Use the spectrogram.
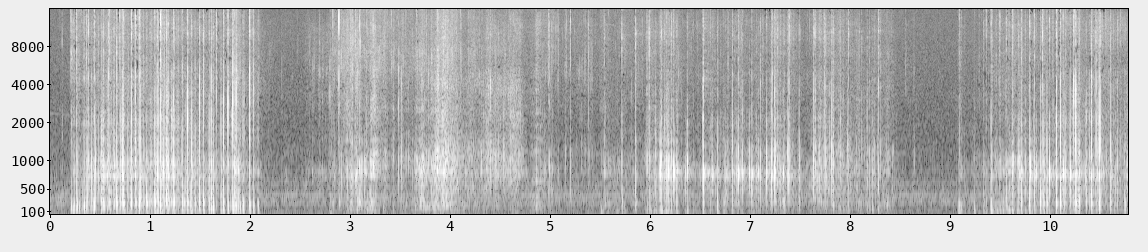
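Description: Fingertips and nails rub and scratch the teal sequin cover of a small fabric journal resting on a table. Dense, bright crinkling and scratchy rasps come in bursts, with brief quieter pauses between the passes.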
